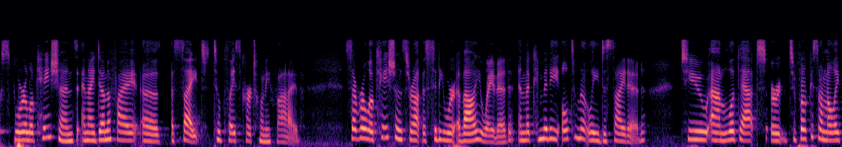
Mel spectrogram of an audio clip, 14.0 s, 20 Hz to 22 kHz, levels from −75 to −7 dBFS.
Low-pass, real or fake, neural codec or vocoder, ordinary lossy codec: 7.2 kHz; fake; codec, 16 kHz, 1 kbps, X-Codec, HuBERT features, trained on balanced general audio; MP3, 64 kbps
